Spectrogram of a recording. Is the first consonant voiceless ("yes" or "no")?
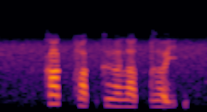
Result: yes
